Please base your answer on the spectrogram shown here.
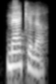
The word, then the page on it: macula: Indian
